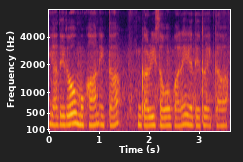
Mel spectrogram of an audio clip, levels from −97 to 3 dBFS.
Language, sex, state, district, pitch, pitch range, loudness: Nagamese, female, Nagaland, Dimapur, 210 Hz, 200-215 Hz, -18 LUFS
